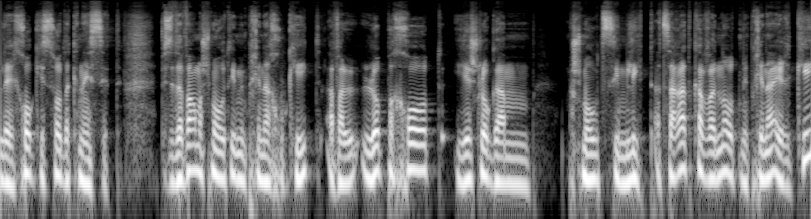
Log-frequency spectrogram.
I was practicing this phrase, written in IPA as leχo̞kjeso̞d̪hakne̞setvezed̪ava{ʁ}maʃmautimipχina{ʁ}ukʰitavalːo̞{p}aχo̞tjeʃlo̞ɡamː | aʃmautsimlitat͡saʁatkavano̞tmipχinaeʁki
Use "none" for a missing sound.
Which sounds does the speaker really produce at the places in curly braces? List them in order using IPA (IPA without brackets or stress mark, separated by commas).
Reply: ʁ, χ, p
